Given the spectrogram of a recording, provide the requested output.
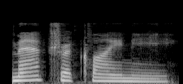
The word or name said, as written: matricliny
